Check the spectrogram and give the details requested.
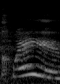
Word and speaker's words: quay: buoy and Quay um Quay is pronounced key actually okay sorry yeah it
